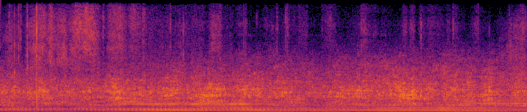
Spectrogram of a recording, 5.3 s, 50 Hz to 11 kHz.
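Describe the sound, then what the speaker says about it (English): A propeller airplane on final approach to runway 18 or 36 at Porter County Regional Airport drones steadily and loudly, its engine hum sustained with little change throughout. "every time there's an airplane on final for runway 18 or 36"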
